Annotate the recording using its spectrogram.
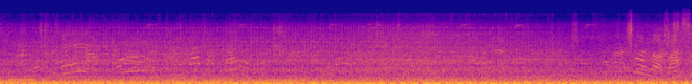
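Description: Steady low rumble of road vehicles' engines, with faint voices of people talking.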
